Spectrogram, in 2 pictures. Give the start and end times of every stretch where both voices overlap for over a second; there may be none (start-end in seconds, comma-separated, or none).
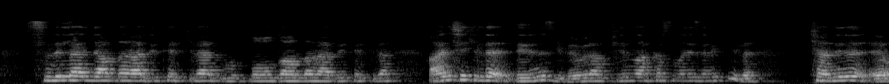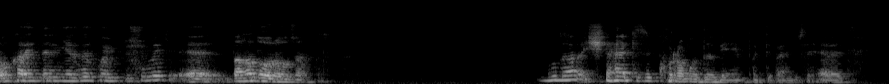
none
